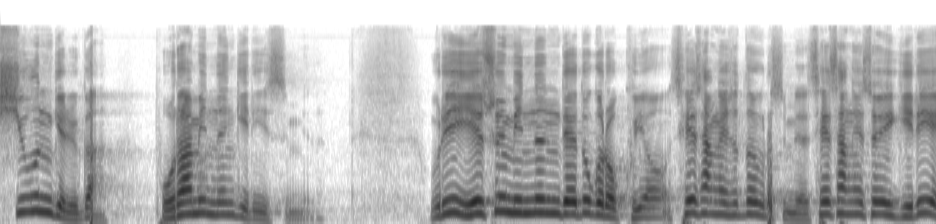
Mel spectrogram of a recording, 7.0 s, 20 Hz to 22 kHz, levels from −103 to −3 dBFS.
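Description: A speech clip with two short bursts from damaged data in a compressed stream, at 0.66 to 0.69 s and 5.75 to 5.78 s. Each is brief. Corrupted bytes made the decoder misread those frames and lose sync until it found the next frame header.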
